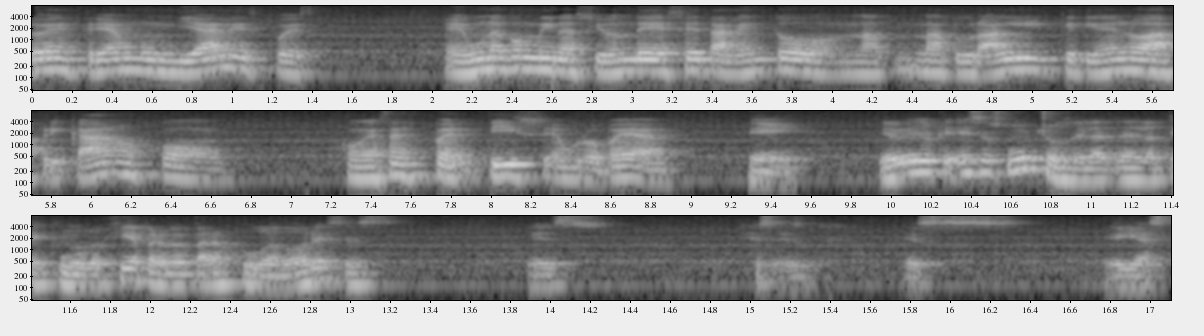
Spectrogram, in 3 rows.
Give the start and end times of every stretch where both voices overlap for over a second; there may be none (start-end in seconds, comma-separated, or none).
none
